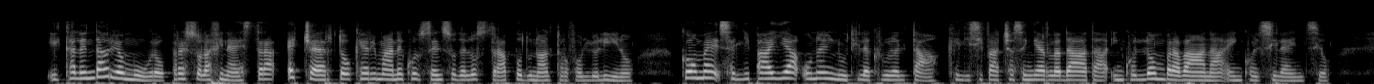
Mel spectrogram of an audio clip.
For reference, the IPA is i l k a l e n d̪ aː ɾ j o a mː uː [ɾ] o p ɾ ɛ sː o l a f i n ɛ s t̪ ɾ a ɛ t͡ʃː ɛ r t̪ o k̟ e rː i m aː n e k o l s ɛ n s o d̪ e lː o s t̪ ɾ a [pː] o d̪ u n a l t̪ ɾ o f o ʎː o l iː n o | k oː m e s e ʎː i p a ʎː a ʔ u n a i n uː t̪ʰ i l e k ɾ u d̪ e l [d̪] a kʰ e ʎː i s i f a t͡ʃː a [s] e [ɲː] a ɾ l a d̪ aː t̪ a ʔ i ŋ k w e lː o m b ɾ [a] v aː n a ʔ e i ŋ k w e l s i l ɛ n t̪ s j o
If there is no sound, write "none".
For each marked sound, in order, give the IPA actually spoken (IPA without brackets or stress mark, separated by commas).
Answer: ɾ, pː, t̪, s, ɲː, a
